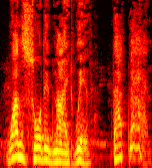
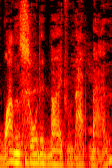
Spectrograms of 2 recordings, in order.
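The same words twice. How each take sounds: First: There is a pause partway through the phrase. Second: The phrase flows without any pause inside it. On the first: The speaker calls it wrong. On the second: The speaker calls it right.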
